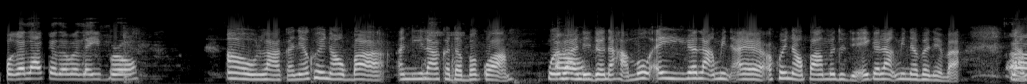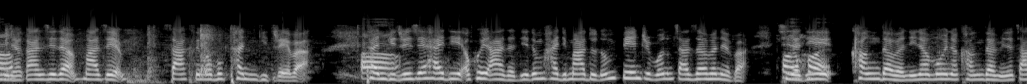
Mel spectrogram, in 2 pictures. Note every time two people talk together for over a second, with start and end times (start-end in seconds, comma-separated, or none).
none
